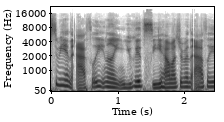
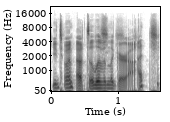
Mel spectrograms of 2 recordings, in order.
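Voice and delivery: mild mom voice; 3 semitones lower, 7 dB quieter than usual. Retold or imitated. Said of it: "she was like".

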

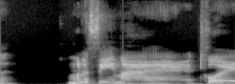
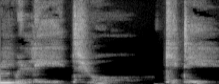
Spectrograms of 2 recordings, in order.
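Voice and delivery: hissing snake whisper; 11 semitones higher, 6 dB quieter than usual. Acted. Snakes threaten the cat.

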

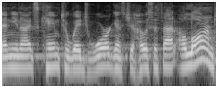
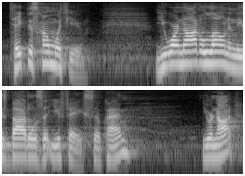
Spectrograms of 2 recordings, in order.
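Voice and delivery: usual speaking voice

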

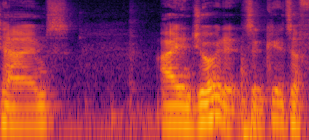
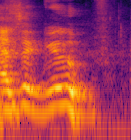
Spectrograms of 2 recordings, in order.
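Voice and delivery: laughing echo; 7 semitones higher, slower than usual. Real, not acted. Echoing joke through laughter.

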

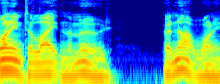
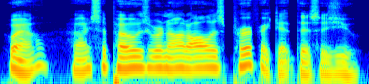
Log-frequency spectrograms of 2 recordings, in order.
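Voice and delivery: sarcastic Sophie; 7 semitones higher than usual. A narrator's reading. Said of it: "Careful with the smart mouth".

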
